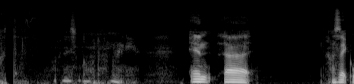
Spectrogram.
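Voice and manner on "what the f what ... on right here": fast hushed whisper; whispered disbelief. Retold or imitated. Classmates whispering in a silent test room. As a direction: whisper it so the teacher can't hear. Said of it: "everyone's like".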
